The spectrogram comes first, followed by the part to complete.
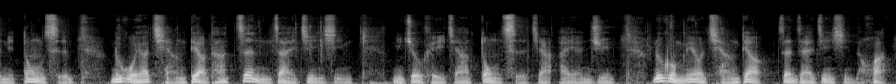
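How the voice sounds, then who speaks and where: A man with a Taiwanese Mandarin accent, teaching English vocabulary patiently and slowing down on each English word. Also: extremely low pitch, a little mellow, breathy edge. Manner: patient, explains word by word, slows down on English words. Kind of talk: vocabulary lesson.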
